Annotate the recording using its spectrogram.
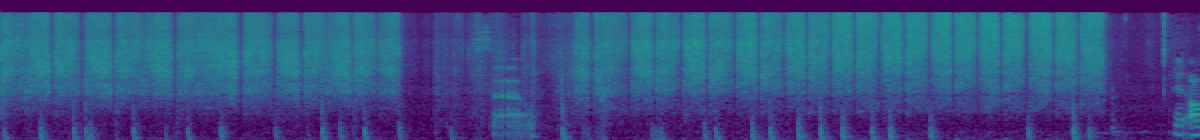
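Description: Paper towel rubbed briskly back and forth over a freshly stained wooden board, about four to five strokes a second, with a short pause about four seconds in and again near the end. It is wiping off the still-wet wood stain so the grain comes through with a worn look.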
